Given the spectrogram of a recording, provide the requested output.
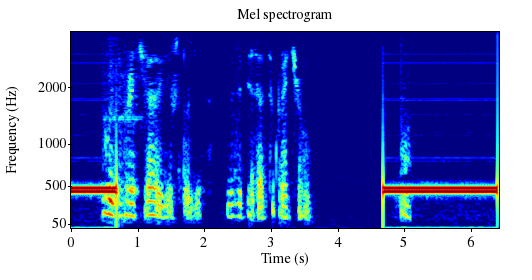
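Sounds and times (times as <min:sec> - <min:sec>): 
steady telephone tone while waiting in a call queue: 0:00.0 - 0:00.7, 0:04.7 - 0:06.4
speech: 0:00.9 - 0:03.8, 0:05.0 - 0:05.3.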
